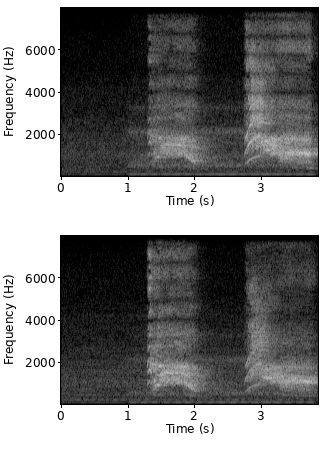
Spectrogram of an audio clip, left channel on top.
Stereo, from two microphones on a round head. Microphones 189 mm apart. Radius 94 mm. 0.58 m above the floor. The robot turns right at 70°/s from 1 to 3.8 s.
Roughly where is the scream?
Ahead right.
